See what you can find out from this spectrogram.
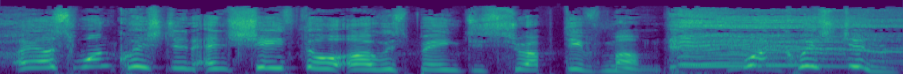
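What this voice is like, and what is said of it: Put-on Italian or Sri Lankan accent. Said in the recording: “turn him into a little old Italian man? ... like something from, from some European background ... That's what he sounds like. Sri Lankan. They're my two accents.”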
